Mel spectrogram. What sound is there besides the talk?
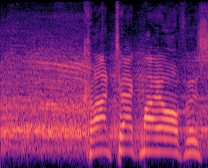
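audience booing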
